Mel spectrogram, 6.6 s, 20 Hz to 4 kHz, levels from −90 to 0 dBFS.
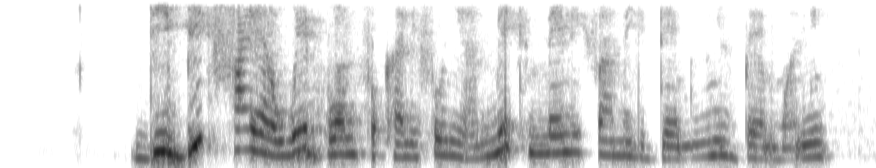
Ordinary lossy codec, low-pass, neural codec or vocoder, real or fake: none; 3.6 kHz; codec, 16 kHz in and 24 kHz out, 2.2 kbps, FireRedTTS-2 codec; fake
